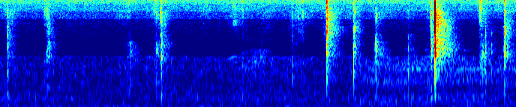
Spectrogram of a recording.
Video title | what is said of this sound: ASMR - Soft Spoken Art Talk with Soft Tapping To help You Relax/Chillax. | because of the type of plastic and then the fact that they're Hollow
